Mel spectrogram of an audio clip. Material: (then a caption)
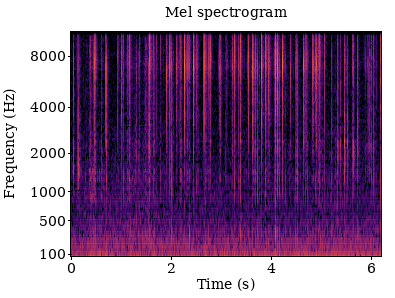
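Plastic. Long acrylic nails tap and scratch quickly on a small white and pink plastic body scrub jar that is likely full. The result is a dense run of sharp, bright clicks and light scratching that ends almost instantly, with very little low end beneath.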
